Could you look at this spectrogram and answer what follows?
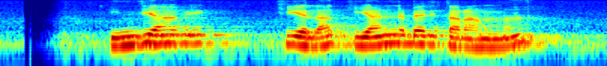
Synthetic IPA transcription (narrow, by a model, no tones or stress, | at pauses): ind̪jaːʋekijəlakijanːəbæɾit̪aɾamːə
